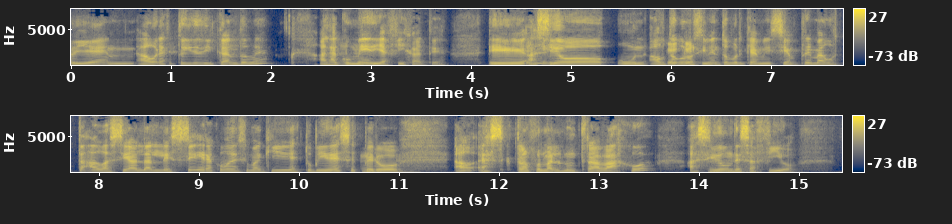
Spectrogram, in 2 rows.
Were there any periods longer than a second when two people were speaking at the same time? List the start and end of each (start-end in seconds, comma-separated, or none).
none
